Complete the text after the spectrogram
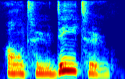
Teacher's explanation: has the main accent not on the final number, but on the letter before it, R2-D2. Why is this? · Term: deaccented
